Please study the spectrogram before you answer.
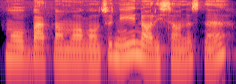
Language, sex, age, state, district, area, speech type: Nepali, female, 45-60, West Bengal, Kalimpong, rural, spontaneous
